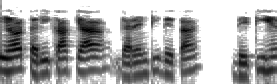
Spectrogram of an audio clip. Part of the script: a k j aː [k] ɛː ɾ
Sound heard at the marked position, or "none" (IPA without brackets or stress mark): ɡ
